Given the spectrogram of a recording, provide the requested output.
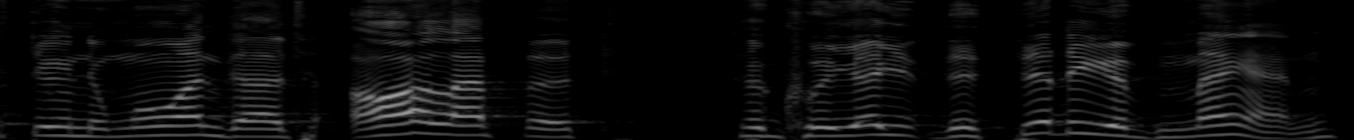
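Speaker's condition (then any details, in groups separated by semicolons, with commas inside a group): Cerebral palsy; affects hearing and speech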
